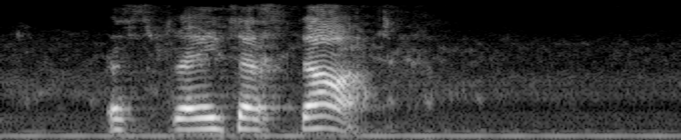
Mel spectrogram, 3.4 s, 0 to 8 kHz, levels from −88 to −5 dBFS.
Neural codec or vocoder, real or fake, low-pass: codec, 16 kHz, 16 kbps, FunCodec, trained on LibriTTS, 50 frames a second; fake; 7.2 kHz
